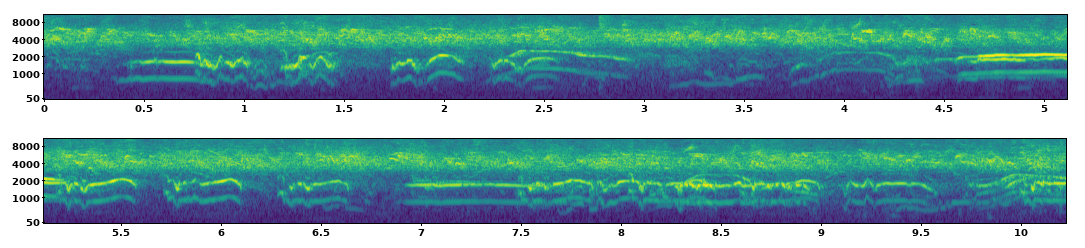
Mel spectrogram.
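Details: Currawongs call in a forest with a string of arched, yodelling two-part notes repeated a few times per second, rising and falling in loudness, over a continuous high chirping chorus of sparrows and other birds.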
